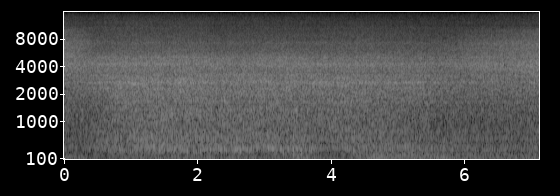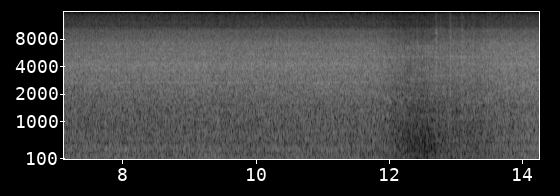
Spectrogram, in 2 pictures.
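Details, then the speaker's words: 1988 Chevrolet Suburban V8 idling right after a cold start following months of sitting; steady, even rumble with no misses, knocks or ticks; no visible leaks, running good. "i'm surprised she fired right up after sitting like that but she's running good"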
